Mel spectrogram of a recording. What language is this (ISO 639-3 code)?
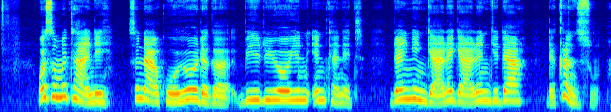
hau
